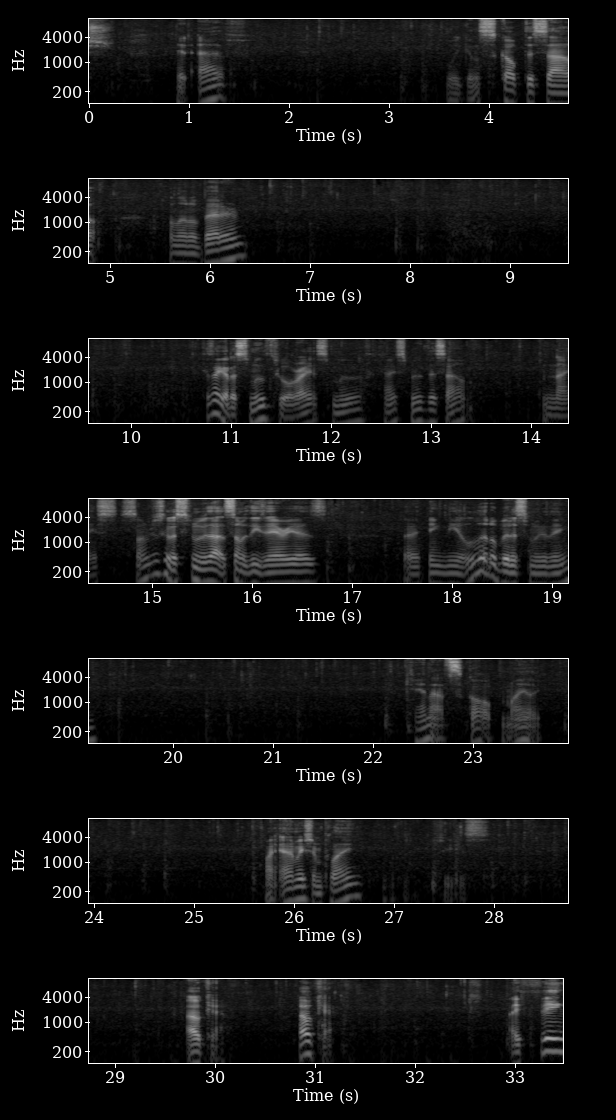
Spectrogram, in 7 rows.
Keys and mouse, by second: 0.5 f, 1.8-3.6 drag, 5.6 click, 7.2 ctrl+z, 9.3 f, 11.6 click, 12.6 f, 13.3-14.4 drag, 15.0-15.7 drag, 15.8 ctrl+z, 16.9 click, 19.0-19.9 drag, 19.0 space, 20.4-21.8 drag, 24.3-25.9 drag, 26.2 click, 27.7 click, 27.9-28.6 drag.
